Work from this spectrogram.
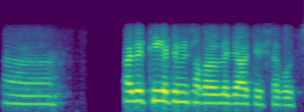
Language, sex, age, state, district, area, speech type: Bengali, male, 18-30, West Bengal, Nadia, rural, conversation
